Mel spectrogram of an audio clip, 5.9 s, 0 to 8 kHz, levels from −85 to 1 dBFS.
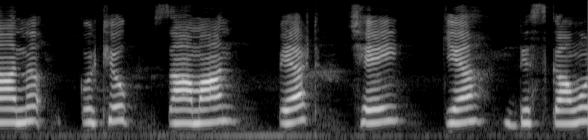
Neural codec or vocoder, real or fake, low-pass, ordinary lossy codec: none; real; 7.2 kHz; none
